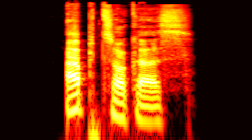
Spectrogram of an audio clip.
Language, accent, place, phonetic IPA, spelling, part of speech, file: German, Germany, Berlin, [ˈapˌt͡sɔkɐs], Abzockers, noun, De-Abzockers.ogg
- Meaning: genitive of Abzocker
